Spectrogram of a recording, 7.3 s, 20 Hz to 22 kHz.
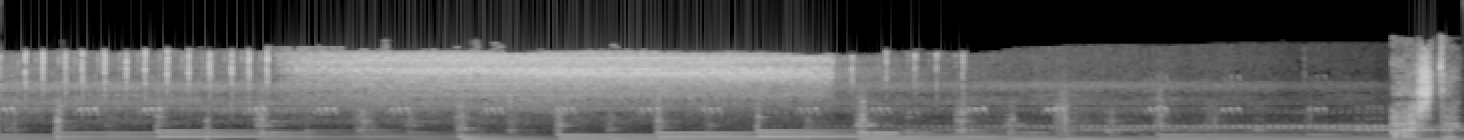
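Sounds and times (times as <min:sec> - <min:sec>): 
short chirping pulses: 0:00.0 - 0:05.0
shrill high cicada buzz: 0:00.0 - 0:07.0
light musical backing of steady notes and soft percussion: 0:00.0 - 0:07.3
speech: 0:07.1 - 0:07.3.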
